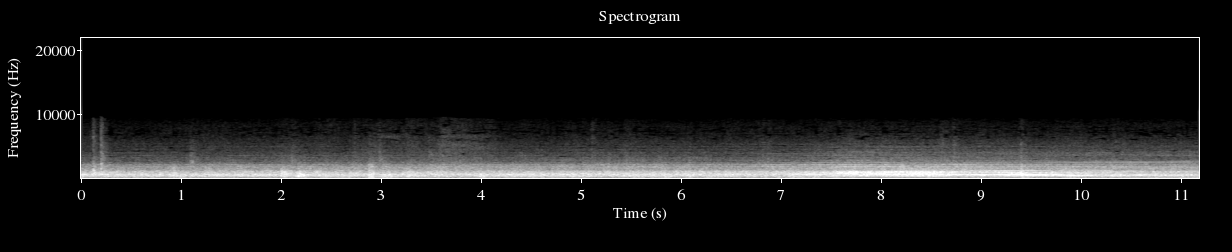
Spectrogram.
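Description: A Tokyo Metro 05 series wide-door subway train running steadily between Nakano and Nishi-Funabashi, with a broad continuous rumble and rattling wheel noise that swells louder partway through, plus a thin high whine near the end. No voices.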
